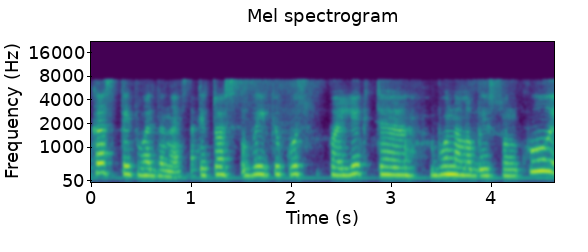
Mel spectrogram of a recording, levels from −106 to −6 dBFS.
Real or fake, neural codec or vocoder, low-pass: real; none; 7.2 kHz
